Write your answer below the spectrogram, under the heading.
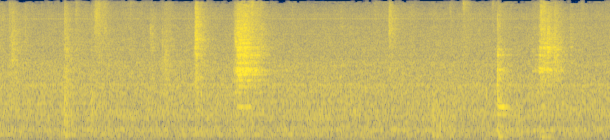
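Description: Hanging metal cans on a puppies' play frame knocked about and clanking: about six sharp metallic knocks, the loudest a ringing clang about two and a half seconds in and another at five seconds.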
